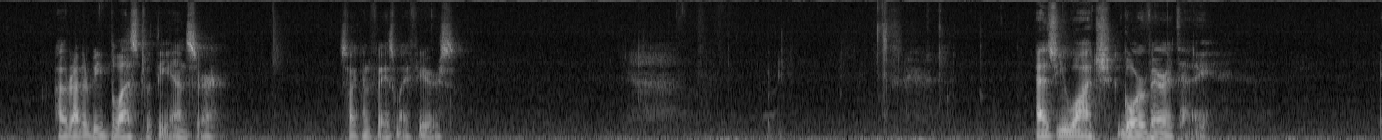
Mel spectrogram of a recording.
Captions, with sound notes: I would rather be blessed with the answer, so I can face my fears. (sighs) As you watch gore verite,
